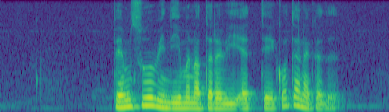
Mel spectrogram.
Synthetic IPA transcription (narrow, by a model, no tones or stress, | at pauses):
pemsuʋəʋind̪iːmənɐt̪əɾəʋiːæt̪ːeːkot̪ænəkəd̪ə̰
